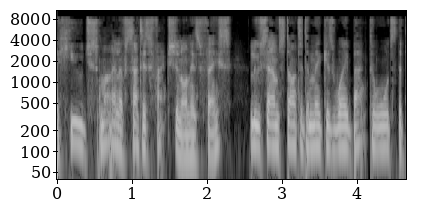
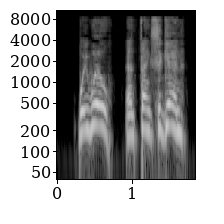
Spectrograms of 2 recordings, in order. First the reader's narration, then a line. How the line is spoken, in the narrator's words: Lusam called out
